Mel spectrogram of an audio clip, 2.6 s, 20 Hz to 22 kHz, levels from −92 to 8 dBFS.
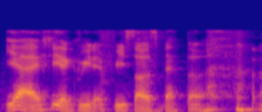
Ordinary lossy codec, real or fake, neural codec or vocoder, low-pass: MP3, 64 kbps; fake; codec, 16 kHz, 6 kbps, DAC; 7.2 kHz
